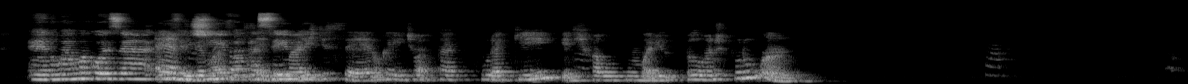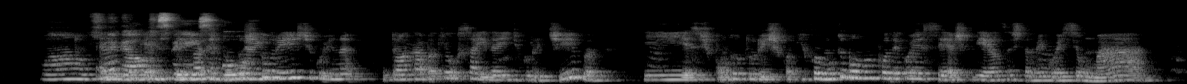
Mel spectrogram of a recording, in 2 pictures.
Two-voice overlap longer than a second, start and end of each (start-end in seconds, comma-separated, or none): 1.5-3.2, 12.9-14.7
